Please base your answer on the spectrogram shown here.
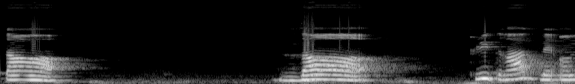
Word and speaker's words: ط: Ici, on prononce avec un son plus grave. Ta, c'est pas T, c'est Ta.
